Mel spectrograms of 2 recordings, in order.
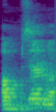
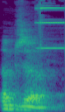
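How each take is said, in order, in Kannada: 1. ಮೊದಲ ಸ್ವರ full 'o' sound. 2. ಮೊದಲ ಸ್ವರ ಶಾರ್ಟ್ ಶ್ವಾ ಸೌಂಡ್. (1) "ಅಬ್ಸರ್ವ್ ಅಂತ ನಾವು ಅನ್ಕೊಂಡಿದ್ವಿ" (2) "ಆಕ್ಚುಲಿ ಅದು ಅಬ್ಸರ್ವ್ ... ಶಾರ್ಟ್ ಶ್ವಾ ಸೌಂಡ್ ಹೇಳಬೇಕು"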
